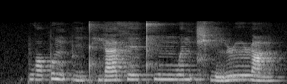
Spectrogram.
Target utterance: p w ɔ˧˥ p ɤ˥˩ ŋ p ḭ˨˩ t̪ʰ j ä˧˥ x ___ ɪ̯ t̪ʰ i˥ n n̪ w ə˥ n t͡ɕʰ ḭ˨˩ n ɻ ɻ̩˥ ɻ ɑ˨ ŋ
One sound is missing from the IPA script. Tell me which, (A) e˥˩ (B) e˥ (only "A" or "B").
B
